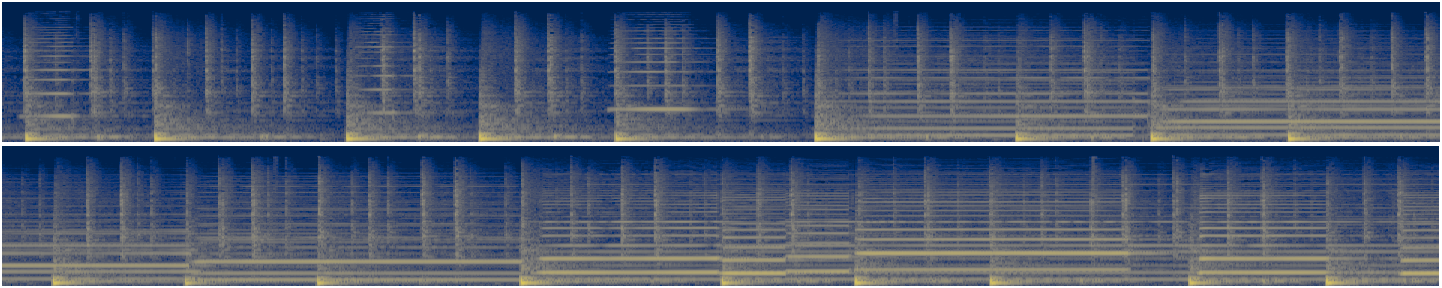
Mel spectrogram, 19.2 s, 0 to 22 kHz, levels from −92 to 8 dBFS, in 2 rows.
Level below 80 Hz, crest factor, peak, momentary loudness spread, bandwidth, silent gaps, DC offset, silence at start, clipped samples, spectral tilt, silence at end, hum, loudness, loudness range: -38 dBFS; 20 dB; 0 dBFS; 13 LU; 12.5 kHz; none; under 0.1%; 0 s; under 0.1%; -6 dB/octave; 0 s; none; -23 LUFS; 4 LU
